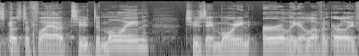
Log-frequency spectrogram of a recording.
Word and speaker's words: Des Moines: Just clarification, Des Moines is spelled Des Moines.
